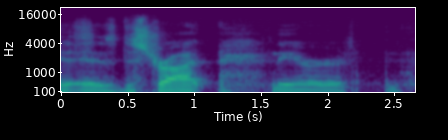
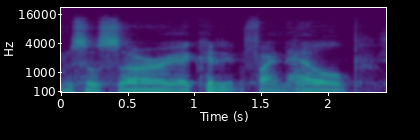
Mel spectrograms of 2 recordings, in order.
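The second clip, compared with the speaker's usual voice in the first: put-on tearful, crying voice, quieter; 6 dB quieter than usual. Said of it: "he's, like, crying".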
